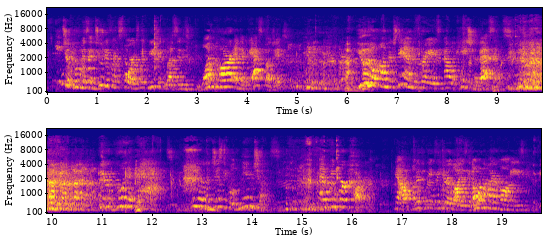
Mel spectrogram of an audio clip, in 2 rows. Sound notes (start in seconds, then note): 4.7 crowd Chuckling; 9.2 crowd Laughing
